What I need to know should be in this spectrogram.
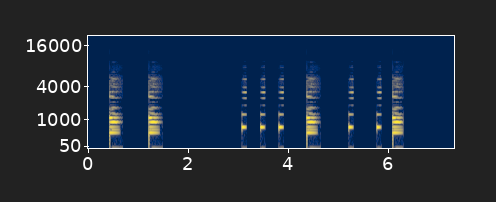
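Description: Short electronic menu beeps chime one after another.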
